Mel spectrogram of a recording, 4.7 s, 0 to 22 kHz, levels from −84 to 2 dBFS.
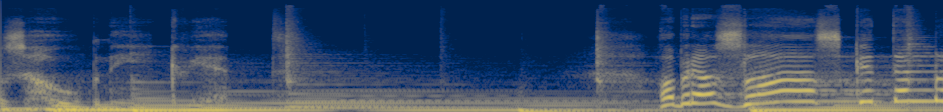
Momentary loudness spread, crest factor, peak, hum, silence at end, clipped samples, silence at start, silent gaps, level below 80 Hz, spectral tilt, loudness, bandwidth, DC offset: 14 LU; 14 dB; -4 dBFS; none; 0 s; under 0.1%; 0 s; none; -28 dBFS; -6 dB/octave; -20 LUFS; 11.5 kHz; under 0.1%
